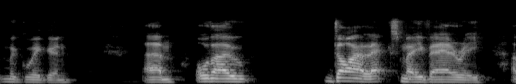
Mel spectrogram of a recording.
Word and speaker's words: McGuigan: his name for real right the the official pronunciation of my surname is mcguigan mcguigan uh there was actually there was actually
